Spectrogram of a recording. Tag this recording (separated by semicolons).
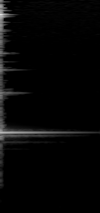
clean; sample; toy; metal; musicbox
